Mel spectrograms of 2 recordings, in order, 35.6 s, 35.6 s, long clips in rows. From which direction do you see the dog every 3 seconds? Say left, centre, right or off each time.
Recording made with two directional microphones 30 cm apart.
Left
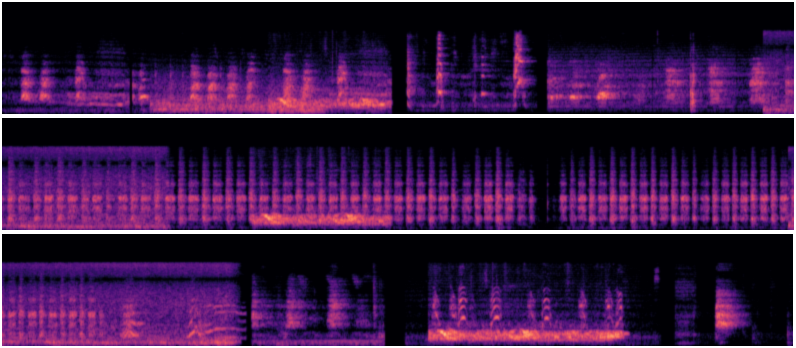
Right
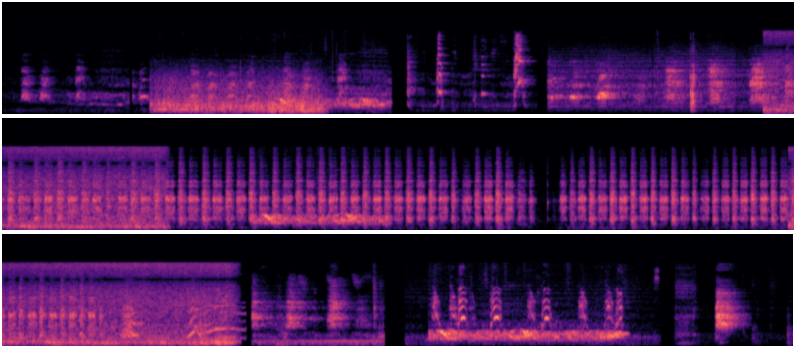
left, left, centre, right, right, right, right, right, right, right, right, right.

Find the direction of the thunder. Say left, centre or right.
right.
